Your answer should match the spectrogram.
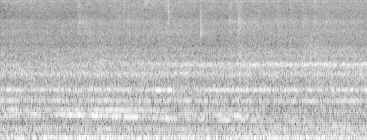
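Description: Dubai Metro train arriving at Ibn Battuta station, a steady loud rumble with sustained tonal whine from the approaching cars, continuous throughout without speech.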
